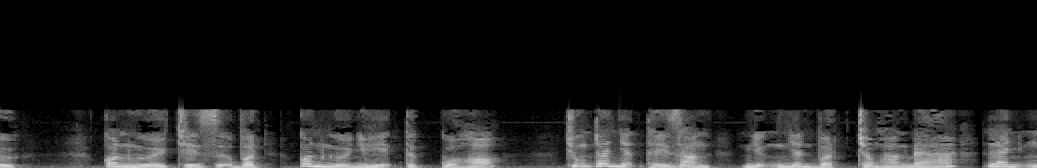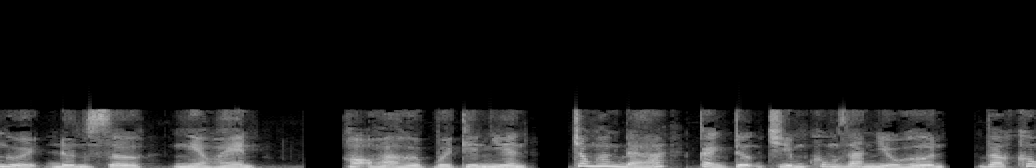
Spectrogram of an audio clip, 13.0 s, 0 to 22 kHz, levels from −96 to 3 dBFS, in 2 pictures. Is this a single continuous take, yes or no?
yes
